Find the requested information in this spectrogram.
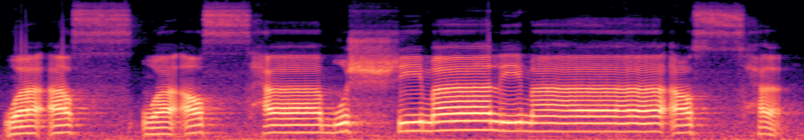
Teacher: Dia sama dengan huruf sin, as, tapi ditebalkan, ya, suaranya, karena satu makhraj hanya berbeda sifat. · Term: huruf sod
